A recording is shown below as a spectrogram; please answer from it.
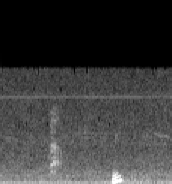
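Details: Winky (Izzi-Wink), a female rescue cat who likes to talk and be petted, gives a single short, sharp chirp that rises quickly, preceded by a faint softer sound, in a quiet indoor room with a steady low hum.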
